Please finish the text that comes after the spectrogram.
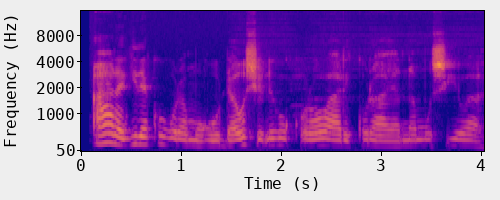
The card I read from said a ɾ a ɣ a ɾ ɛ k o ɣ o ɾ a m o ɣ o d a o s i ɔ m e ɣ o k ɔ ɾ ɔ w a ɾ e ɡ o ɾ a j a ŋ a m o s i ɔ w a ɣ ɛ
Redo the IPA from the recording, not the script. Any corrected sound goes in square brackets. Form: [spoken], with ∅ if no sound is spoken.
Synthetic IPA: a ɾ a ɣ [i] ɾ ɛ k o ɣ o ɾ a m o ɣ o d a o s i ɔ [n] e ɣ o k ɔ ɾ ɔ w a ɾ e [k] o ɾ a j a [n] a m o s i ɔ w a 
